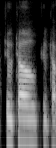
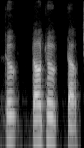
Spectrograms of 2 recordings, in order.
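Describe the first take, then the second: First: The stress does not fall on the first syllable. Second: The stress falls on the first syllable. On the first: The speaker calls it wrong. "so it doesn't come out tutto tutto or whatever" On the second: The speaker calls it right. "you stress the first syllable"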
